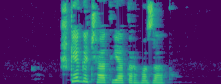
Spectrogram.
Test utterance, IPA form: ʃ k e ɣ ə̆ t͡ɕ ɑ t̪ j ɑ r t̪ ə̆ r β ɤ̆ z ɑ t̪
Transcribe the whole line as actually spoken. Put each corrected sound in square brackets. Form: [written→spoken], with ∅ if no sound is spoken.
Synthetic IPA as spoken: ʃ k e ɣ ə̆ t͡ɕ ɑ t̪ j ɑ [r→∅] t̪ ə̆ r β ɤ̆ z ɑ t̪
